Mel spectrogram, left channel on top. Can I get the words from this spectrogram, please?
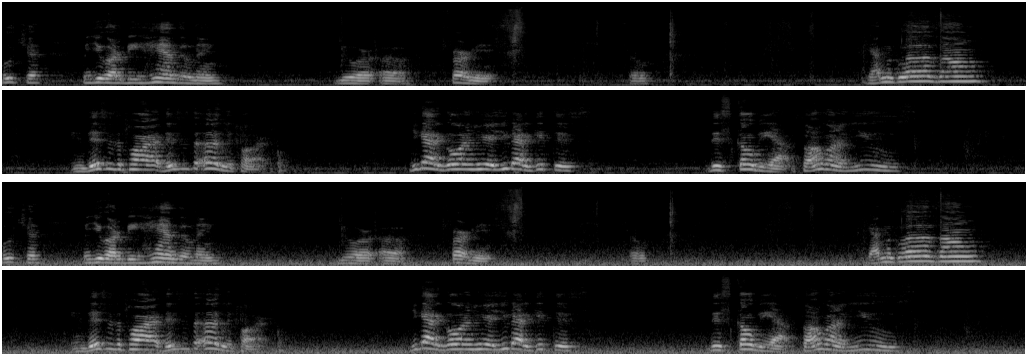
when you're going to be handling your ferments. So, got my gloves on. And this is the part, this is the ugly part. You got to go in here, you got to get this SCOBY out. So I'm going to use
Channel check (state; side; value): noise; right; rumble, 13 dB below the sound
